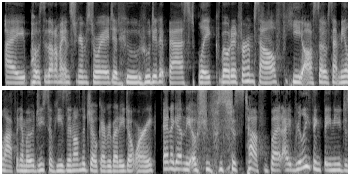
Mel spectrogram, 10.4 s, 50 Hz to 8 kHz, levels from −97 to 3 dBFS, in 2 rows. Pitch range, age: 200-280 Hz, 20-39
